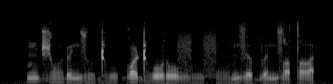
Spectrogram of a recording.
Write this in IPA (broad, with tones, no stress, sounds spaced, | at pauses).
n d͡ʒ ɔ̤˦˨ ɽ ʏ˨ n z o̤˨ ɖʱ o̤˦ ɡ ɔ˦ ɖʱ o˦˨ ɾ o˨ v o̤˨˦ f ɔ̤˨˦ n z ə˨ b ə˨ n z ʏ˨ tˤ ə˨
